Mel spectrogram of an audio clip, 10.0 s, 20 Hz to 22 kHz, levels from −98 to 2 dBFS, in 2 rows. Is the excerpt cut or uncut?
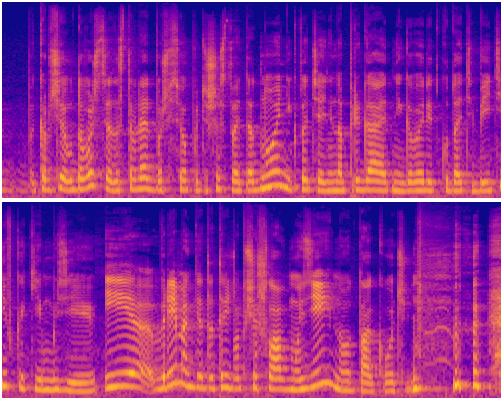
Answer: cut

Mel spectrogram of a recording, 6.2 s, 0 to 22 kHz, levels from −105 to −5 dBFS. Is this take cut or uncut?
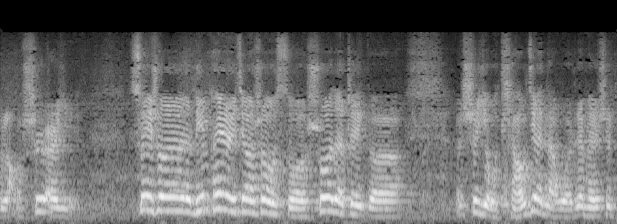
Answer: uncut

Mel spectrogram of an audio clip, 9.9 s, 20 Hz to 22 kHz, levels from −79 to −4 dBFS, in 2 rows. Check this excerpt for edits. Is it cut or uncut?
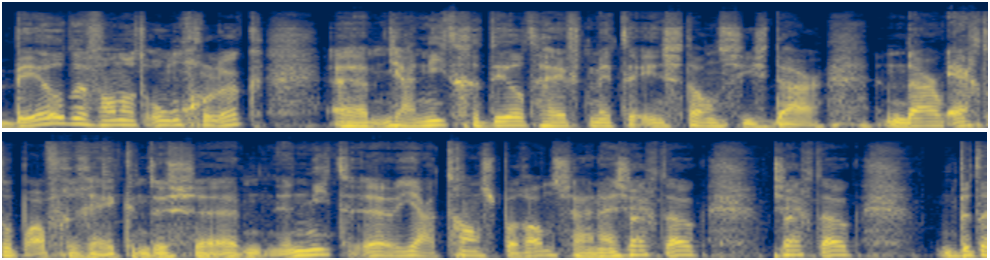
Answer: cut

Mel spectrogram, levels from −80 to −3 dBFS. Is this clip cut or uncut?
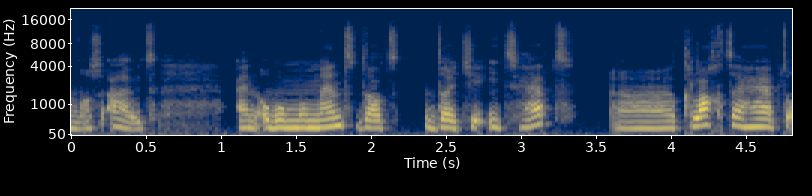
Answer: uncut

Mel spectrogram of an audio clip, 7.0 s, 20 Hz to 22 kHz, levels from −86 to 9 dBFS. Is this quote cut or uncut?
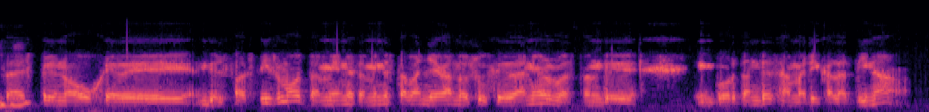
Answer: cut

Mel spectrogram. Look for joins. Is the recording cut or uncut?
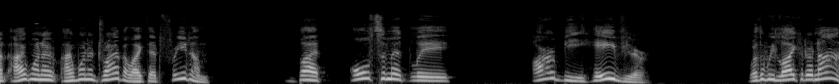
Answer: uncut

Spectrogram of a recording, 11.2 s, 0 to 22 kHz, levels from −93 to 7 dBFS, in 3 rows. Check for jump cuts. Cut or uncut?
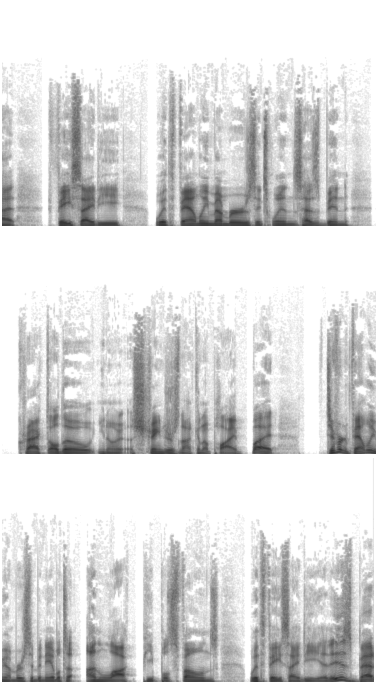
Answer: cut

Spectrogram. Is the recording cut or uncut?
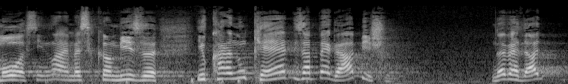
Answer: uncut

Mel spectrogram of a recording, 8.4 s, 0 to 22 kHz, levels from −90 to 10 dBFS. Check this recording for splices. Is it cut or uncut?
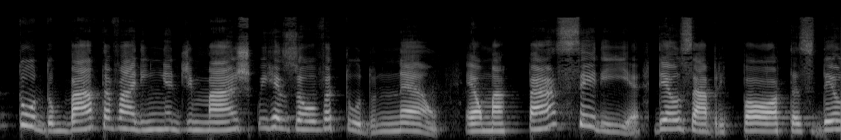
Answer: cut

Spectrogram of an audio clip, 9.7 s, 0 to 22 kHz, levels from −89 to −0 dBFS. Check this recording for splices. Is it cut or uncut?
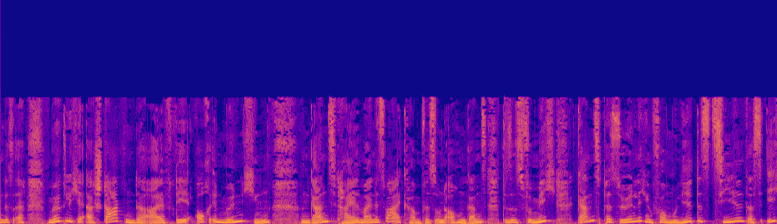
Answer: cut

